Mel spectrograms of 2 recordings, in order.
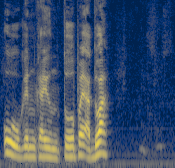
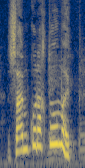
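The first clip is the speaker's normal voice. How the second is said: sharp, much higher and louder challenge; indignant retort; 11 semitones higher, 3 dB louder than usual. Acted. Engineer scoffs at the tanod in a high indignant retort. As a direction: fire it back in outrage.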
